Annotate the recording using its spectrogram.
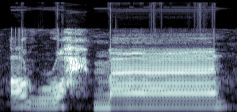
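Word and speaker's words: الرحمن: আল্লাহু আল্লাহু তারপরে হচ্ছে কি আর রহমান দেখেন আর রহমান মিমের উপরে খারা জবর আছে এখানে তাহলে কয় আলিফ টানতে হবে এক আলিফ টানতে হবে আর রহমান আর রহমান হায় উচ্চারণটাও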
